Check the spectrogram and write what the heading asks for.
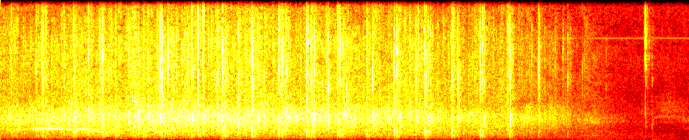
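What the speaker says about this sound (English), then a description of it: "Another hand of applause for all of our winners" A large audience at an arts awards event applauds its winners, a steady roar of many hands clapping that holds for several seconds, then thins out and fades, ending with a few scattered claps.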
